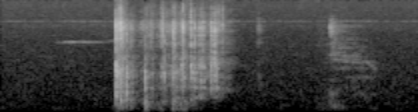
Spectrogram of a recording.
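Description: A small cardboard box is picked up and set down on a table.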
